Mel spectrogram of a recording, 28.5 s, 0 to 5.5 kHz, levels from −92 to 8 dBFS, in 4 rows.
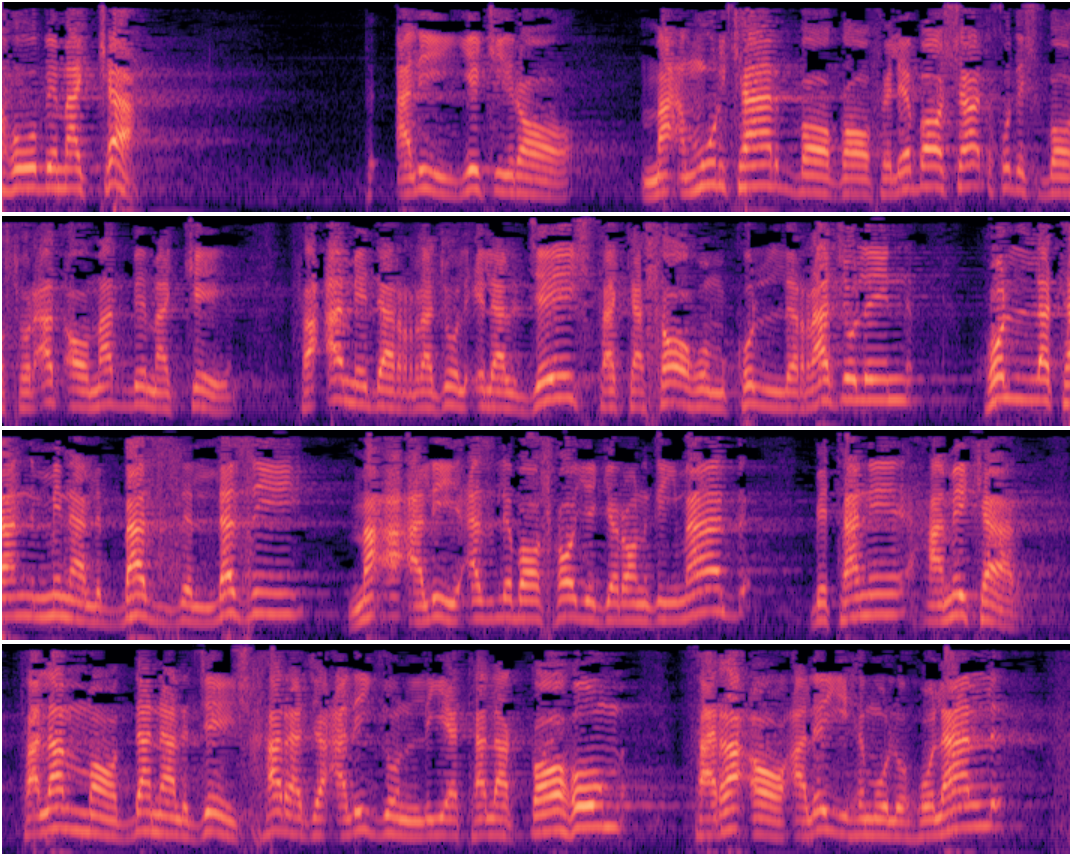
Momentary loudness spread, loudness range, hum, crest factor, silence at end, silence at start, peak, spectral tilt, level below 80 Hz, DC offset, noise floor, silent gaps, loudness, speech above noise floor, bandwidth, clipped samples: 9 LU; 4 LU; none; 18 dB; 0.35 s; 0 s; 0 dBFS; -5.5 dB/octave; -62 dBFS; under 0.1%; -61 dBFS; none; -18 LUFS; 43 dB; 5.4 kHz; under 0.1%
